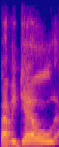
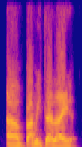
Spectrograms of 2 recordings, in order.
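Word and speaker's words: Bamidele: bring your pardon uh babidel uh d k o b d i i butchered your name mate no so his name his name his name is um bammy delay um is Europe a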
